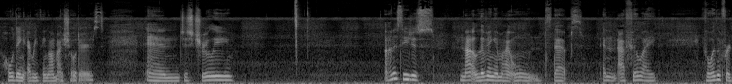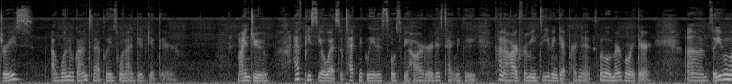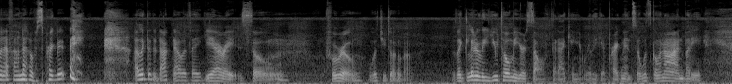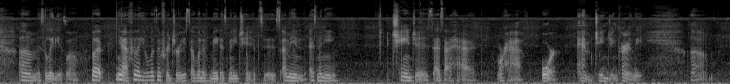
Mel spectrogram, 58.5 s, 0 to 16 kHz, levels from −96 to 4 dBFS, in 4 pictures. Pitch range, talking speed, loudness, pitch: 120-160 Hz, 155 wpm, -38 LUFS, 145 Hz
